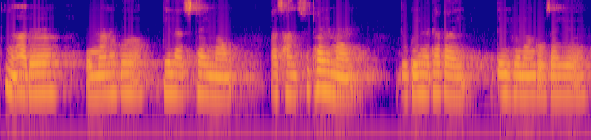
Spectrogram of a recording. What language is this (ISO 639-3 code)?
brx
